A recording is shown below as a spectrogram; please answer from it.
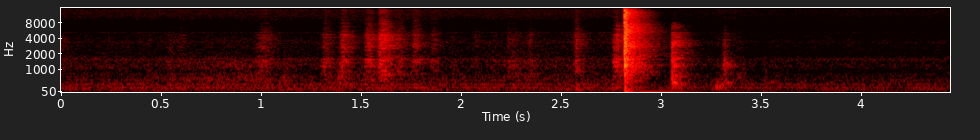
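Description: A plastic card prying at the seam of an ultrabook's aluminium bottom cover: faint scraping and light clicks, then one sharp click almost three seconds in, followed by two smaller clicks.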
